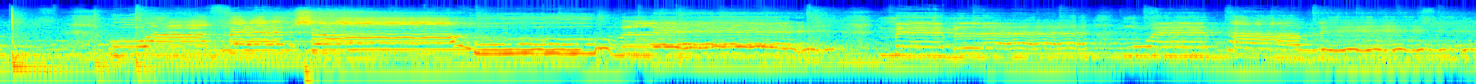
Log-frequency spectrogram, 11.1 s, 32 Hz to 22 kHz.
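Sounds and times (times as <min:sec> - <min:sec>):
low musical accompaniment: 0:00.0 - 0:11.0.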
